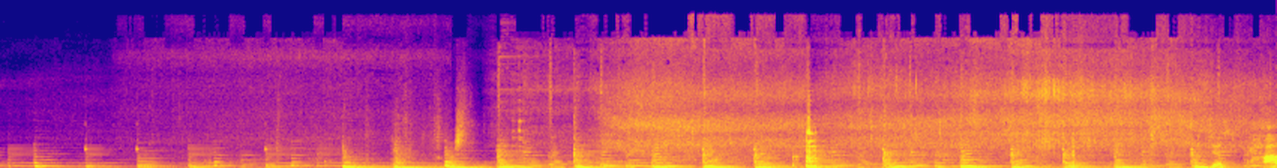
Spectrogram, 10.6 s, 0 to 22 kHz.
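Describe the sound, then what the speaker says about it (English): Onions sizzle and fry in a hot pan as a continuous crackling hiss, with scraping and stirring knocks that recur steadily throughout. "Throw 2 onions into the same pan so that they will absorb all the flavours."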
